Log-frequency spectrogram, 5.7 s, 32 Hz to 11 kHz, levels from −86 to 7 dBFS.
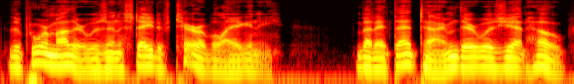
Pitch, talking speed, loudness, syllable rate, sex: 100 Hz, 190 wpm, -16 LUFS, 5.2 syllables/s, male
